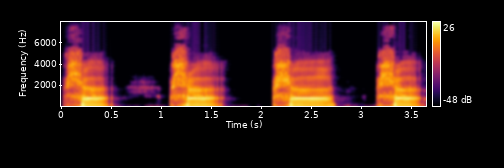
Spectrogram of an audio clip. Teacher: ketika fathah dia vokalnya yang keluar bukan O bukan condong pada vokal o tapi condong pada vokal a maka dia termasuk ke dalam huruf yang tipis maka jangan lupa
